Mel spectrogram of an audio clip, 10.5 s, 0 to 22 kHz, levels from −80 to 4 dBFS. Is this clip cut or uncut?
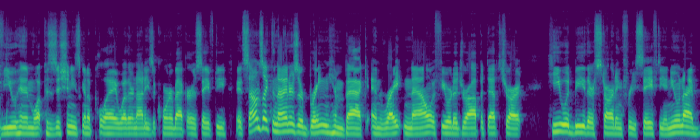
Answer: cut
